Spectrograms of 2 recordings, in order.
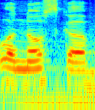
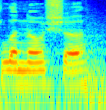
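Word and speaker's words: La Noscea: I've called it Lanoska, but I guess it's Lanosha.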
